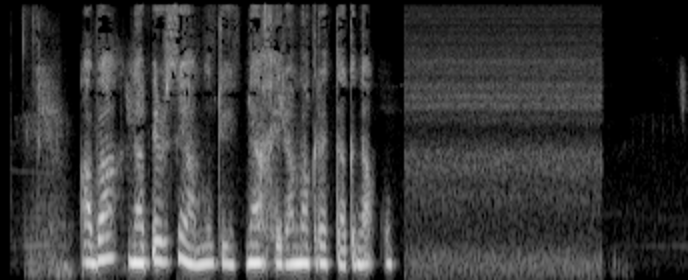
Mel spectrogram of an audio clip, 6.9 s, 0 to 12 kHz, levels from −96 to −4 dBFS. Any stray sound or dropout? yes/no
no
